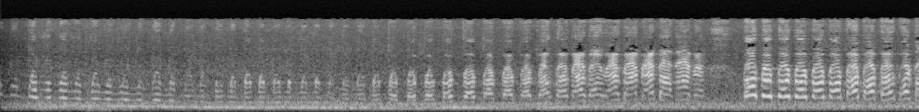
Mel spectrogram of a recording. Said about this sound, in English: This episode's audio clip is of a boat being towed down the highway, making a noise. Here we go.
